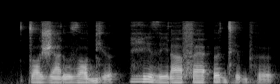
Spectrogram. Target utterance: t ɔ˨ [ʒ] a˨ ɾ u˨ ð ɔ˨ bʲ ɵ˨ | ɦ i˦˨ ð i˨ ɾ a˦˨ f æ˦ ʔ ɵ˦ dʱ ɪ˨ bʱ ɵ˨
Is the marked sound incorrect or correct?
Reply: correct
